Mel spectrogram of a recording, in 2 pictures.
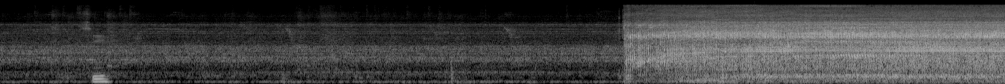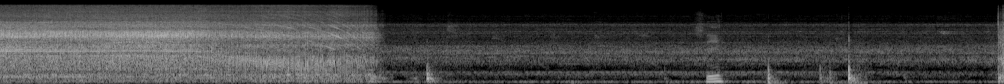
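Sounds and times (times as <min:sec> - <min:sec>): drill cutting into plastic: 0:06.2 - 0:14.0.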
